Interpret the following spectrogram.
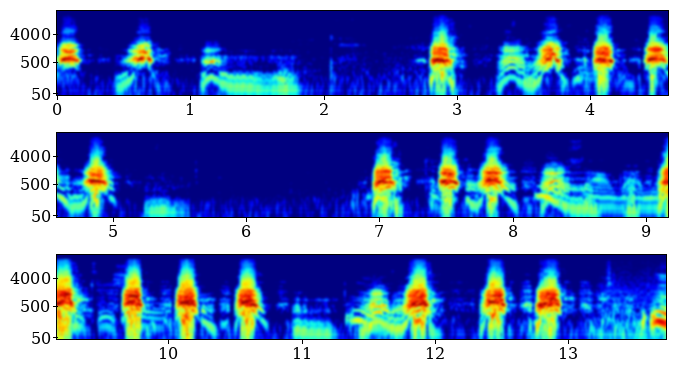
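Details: Playing Groenendael dogs guarding a resource, giving loud clipped barks in rapid clusters over the whole stretch, with deep throaty growling underneath between the bursts.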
